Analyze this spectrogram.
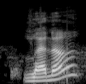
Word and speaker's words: Lena: song all right and I am talking to Lena am I saying pronouncing it correctly absolutely absolutely or Lena Lena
